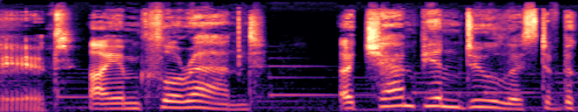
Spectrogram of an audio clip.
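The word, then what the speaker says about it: Clorinde: decent healer regardless and now let's go with Claren or claron you know what while I'm debating how to pronounce her name with myself why don't I just hear her say it I am cland a champion duelist of the court of Fontaine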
